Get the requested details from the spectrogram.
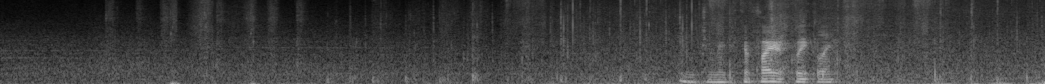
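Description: Footsteps crunch steadily on gravel and snow.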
